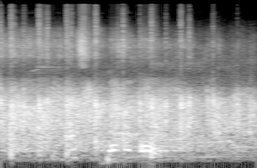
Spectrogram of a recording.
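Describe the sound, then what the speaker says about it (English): Audience applause during a high school panel of speakers, a burst of clapping from students with a person speaking briefly over it. "You can clap."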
